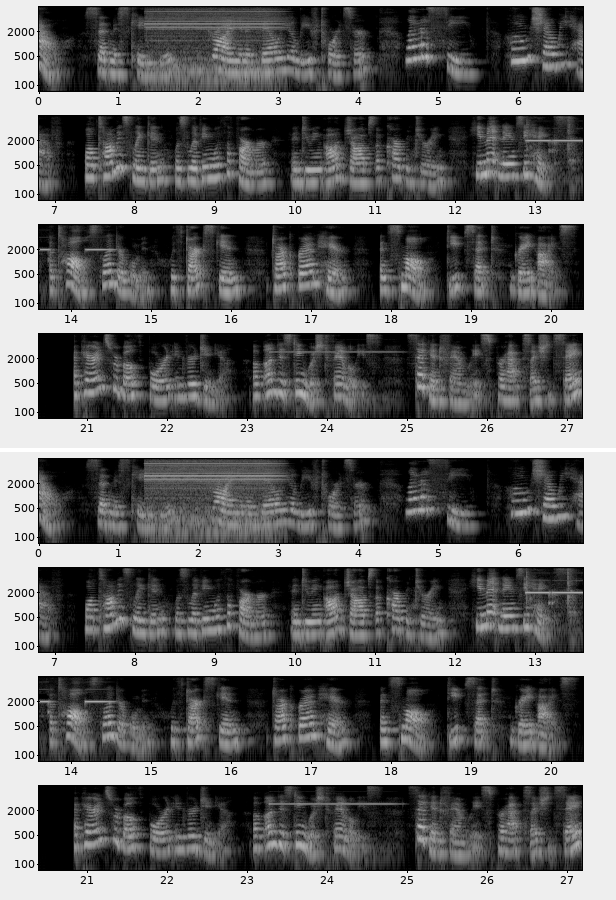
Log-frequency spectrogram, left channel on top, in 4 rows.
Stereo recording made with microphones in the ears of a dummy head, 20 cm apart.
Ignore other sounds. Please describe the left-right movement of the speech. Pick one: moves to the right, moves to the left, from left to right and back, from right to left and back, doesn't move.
from left to right and back.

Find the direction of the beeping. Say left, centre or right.
right.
